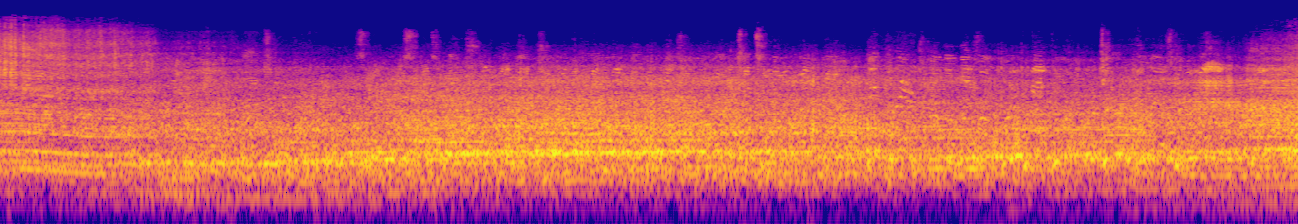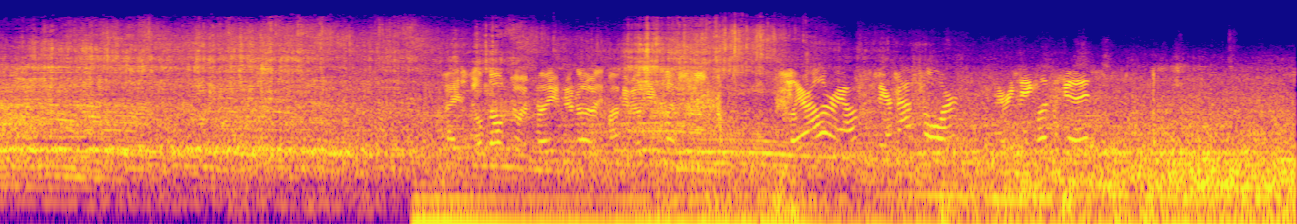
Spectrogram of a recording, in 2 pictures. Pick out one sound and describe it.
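Race car engines roar steadily.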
